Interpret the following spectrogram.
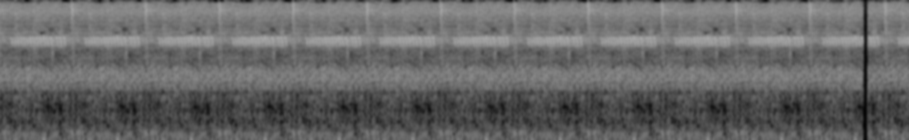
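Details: Insects of the savanna grassland in Kenya, Africa, heard by a crackling wood fire. Bright, high, evenly spaced chirps come about twice a second, with soft fire snaps and a low rumble beneath.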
